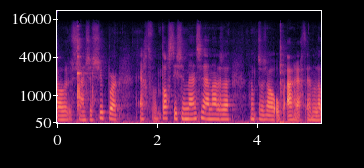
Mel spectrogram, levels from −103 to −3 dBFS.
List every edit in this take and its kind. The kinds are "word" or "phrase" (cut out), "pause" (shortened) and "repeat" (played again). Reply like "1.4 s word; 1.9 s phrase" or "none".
3.2 s word; 4.0 s word; 4.3 s word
